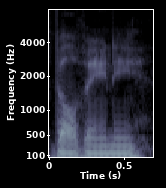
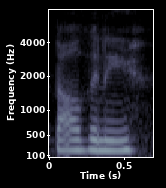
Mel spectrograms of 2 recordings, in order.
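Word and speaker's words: Balvenie: to try it out pronounced balvany yeah it's belvani i've been calling it like balvini this whole time that's fine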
